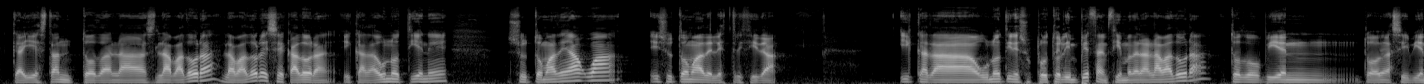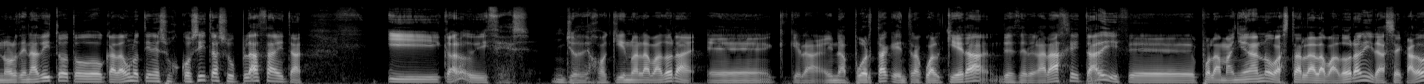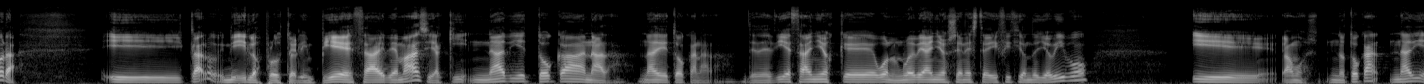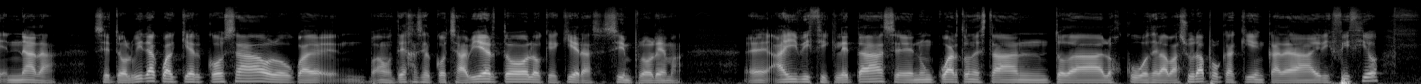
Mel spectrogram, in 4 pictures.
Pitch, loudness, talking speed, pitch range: 105 Hz, -25 LUFS, 165 wpm, 100-120 Hz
